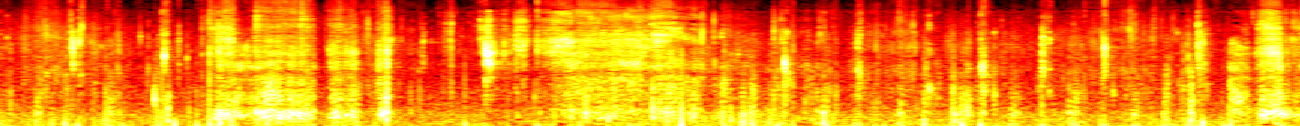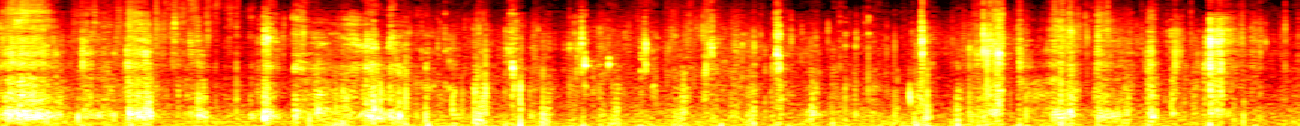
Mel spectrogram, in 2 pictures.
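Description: Close-miked biting and chewing of whole marinated shrimp, with many sharp crunches and cracks as the shells break between the teeth.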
